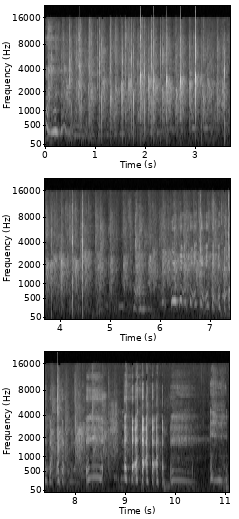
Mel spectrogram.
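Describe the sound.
A crowd applauds with steady, dense clapping that continues for several seconds, while voices chatter and call out over it, and the clapping thins toward the end.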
